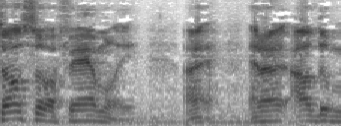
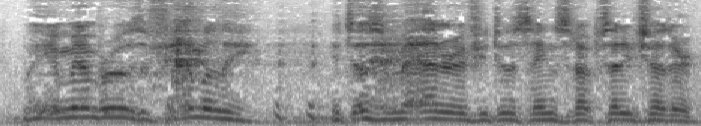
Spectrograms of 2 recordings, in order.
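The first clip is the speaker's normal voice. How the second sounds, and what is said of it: Sloppy put-on Italian accent. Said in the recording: “my kind of sloppy Italian accent”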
